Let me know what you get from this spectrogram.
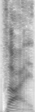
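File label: "zai", Mandarin Chinese, neutral tone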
